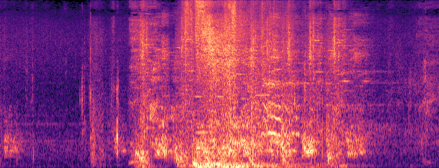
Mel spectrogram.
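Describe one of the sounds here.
Blades clash and strike in a fight, with a sharp burst of impact.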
